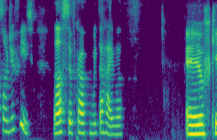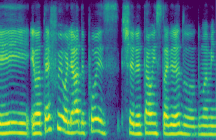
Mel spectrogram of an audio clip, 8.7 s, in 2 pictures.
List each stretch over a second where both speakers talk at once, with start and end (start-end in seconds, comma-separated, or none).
none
